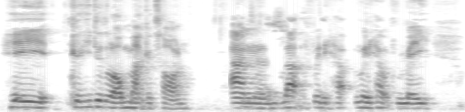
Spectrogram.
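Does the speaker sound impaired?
Yes: Down syndrome.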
